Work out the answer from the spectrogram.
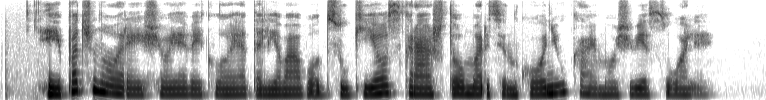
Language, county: Lithuanian, Marijampolė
